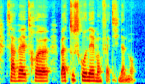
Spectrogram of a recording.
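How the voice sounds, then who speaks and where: A woman's very deep, low voice in a flat monotone. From Cameroon. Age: 20s. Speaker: podcast co-host. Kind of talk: casual podcast introduction.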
